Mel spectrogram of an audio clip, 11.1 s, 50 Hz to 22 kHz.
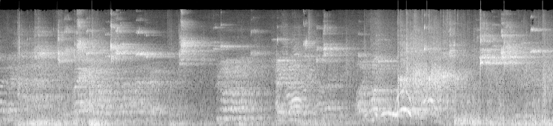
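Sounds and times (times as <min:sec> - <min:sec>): sneakers squeaking on court: 0:00.3 - 0:07.5, 0:08.5 - 0:11.0.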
